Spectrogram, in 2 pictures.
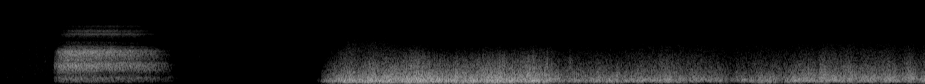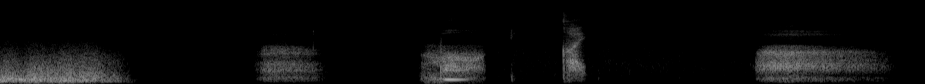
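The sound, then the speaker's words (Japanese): Breath is blown straight onto the microphone, making rumbling, windy gusts: a short puff, then one long sustained blow lasting several seconds, followed by a few brief puffs. No one speaks. “吹きかけられている間波の音も忘れてしまったんじゃないかしら。”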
